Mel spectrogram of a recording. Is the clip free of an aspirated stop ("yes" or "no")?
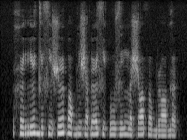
yes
